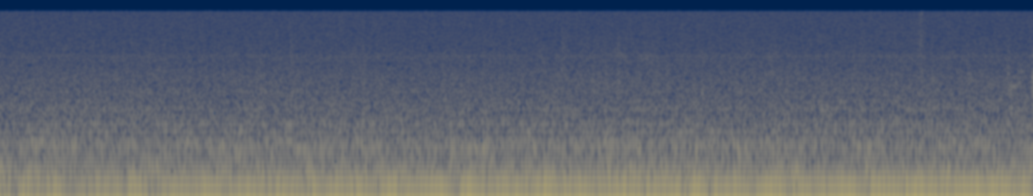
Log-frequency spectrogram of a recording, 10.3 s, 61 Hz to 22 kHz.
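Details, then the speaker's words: Vacuum tube PA amplifier, stepped up to around 350 at full volume: a low, steady mains hum with constant hiss; a new ground connection made no difference and the hum's source is still unknown. "I can hear the hum. Like that ground connection didn't do anything. I'm just totally mystified here."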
